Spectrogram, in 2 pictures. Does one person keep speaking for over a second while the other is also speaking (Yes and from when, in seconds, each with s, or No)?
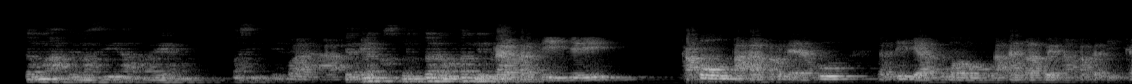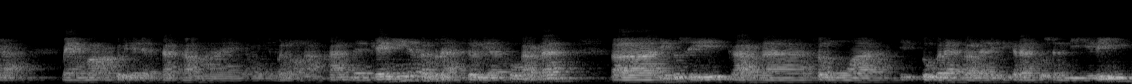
No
